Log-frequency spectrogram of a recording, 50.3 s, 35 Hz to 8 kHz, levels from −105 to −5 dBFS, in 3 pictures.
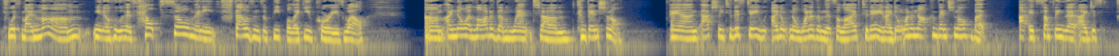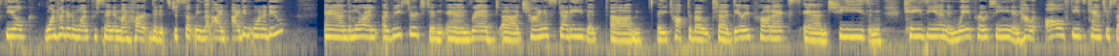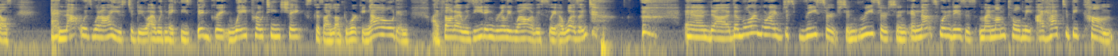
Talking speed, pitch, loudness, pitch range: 195 wpm, 215 Hz, -15 LUFS, 185-240 Hz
